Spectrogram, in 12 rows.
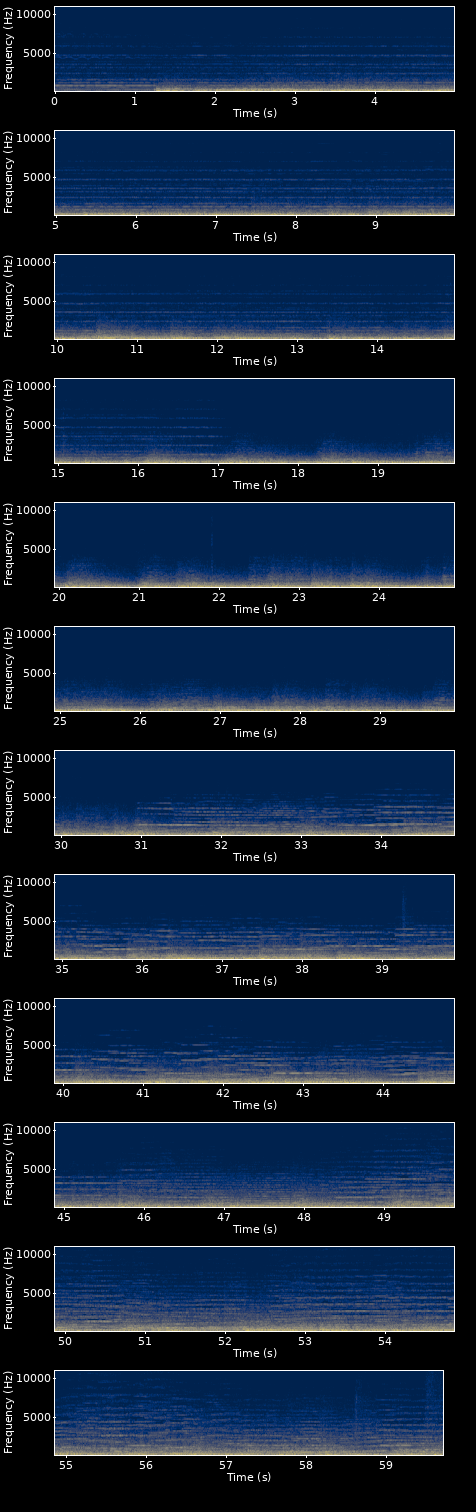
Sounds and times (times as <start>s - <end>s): Classical music: 0.0s - 59.7s
Orchestra: 0.0s - 59.7s
Timpani: 0.0s - 59.7s.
